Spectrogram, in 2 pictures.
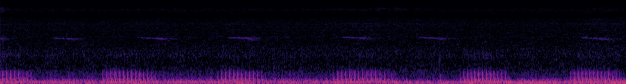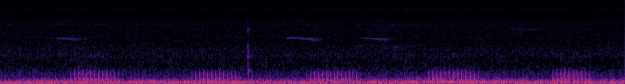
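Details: Steady purring from a cat, a throaty low drone that pulses with each breath roughly every second, with quiet high-pitched chirps and a single click in the background.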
